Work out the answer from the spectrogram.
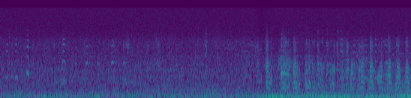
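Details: A flock of greater white-fronted geese in the Ahsewiesen nature reserve, Germany, on a February afternoon; a few faint honks at first, then a sudden loud swell of many overlapping yelping, laughing calls from about five seconds on.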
